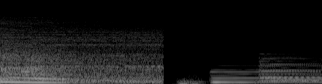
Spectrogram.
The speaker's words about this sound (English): I peer out to see him opening the abandoned car, making a noise of triumph as he successfully puts the keys into the ignition and revs the engine.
